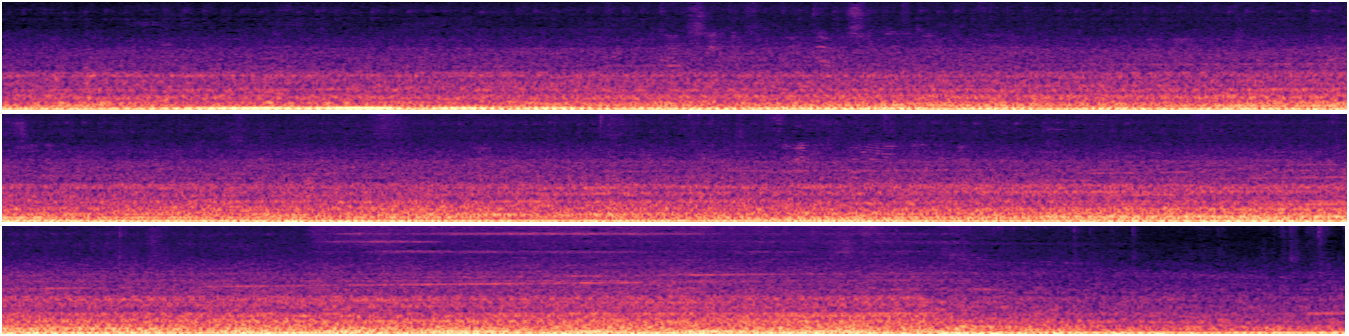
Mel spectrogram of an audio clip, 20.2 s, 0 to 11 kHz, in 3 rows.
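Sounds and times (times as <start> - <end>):
diesel railcar engine drone: 0.0 - 20.1
diesel railcar wheels rumbling: 0.0 - 20.1
thin high squeal: 15.0 - 18.0.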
